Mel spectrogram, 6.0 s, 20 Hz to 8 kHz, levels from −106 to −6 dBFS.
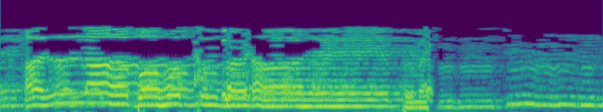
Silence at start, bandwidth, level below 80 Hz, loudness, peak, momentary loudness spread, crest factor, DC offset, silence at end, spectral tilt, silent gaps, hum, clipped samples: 0 s; 4 kHz; -48 dBFS; -17 LUFS; -2 dBFS; 13 LU; 16 dB; under 0.1%; 0 s; -12 dB/octave; none; none; under 0.1%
